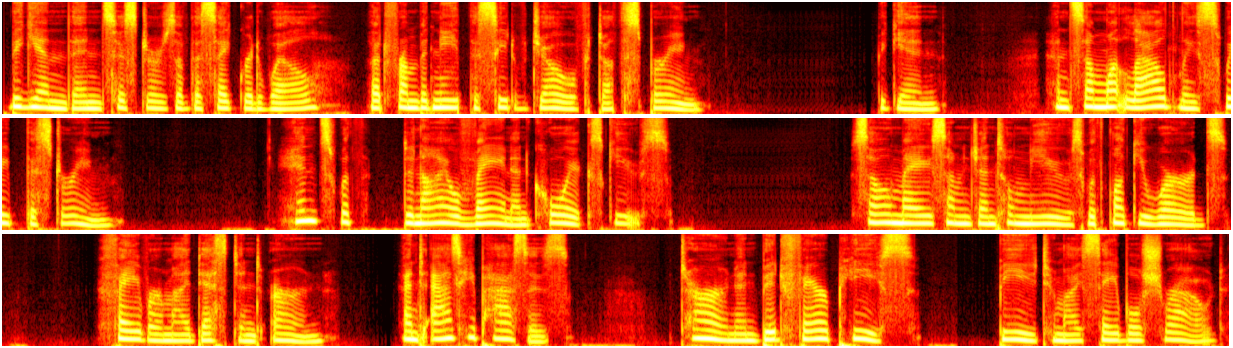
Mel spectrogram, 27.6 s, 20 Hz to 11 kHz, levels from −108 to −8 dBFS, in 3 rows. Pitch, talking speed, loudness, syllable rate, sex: 205 Hz, 120 wpm, -18 LUFS, 3.9 syllables/s, female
